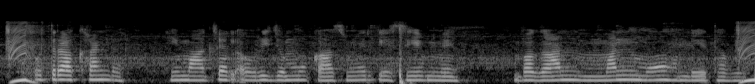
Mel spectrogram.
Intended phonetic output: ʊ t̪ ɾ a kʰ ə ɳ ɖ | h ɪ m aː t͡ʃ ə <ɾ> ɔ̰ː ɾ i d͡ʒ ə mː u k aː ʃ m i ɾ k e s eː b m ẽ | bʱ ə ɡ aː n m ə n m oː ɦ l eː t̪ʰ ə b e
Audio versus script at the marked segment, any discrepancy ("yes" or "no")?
yes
